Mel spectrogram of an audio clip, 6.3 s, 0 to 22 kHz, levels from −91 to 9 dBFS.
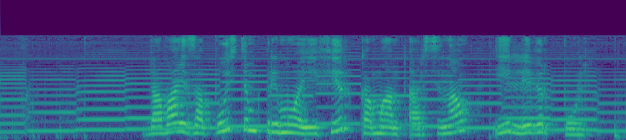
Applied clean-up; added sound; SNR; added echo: none; Wind instrument, woodwind instrument; 9 dB; none.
